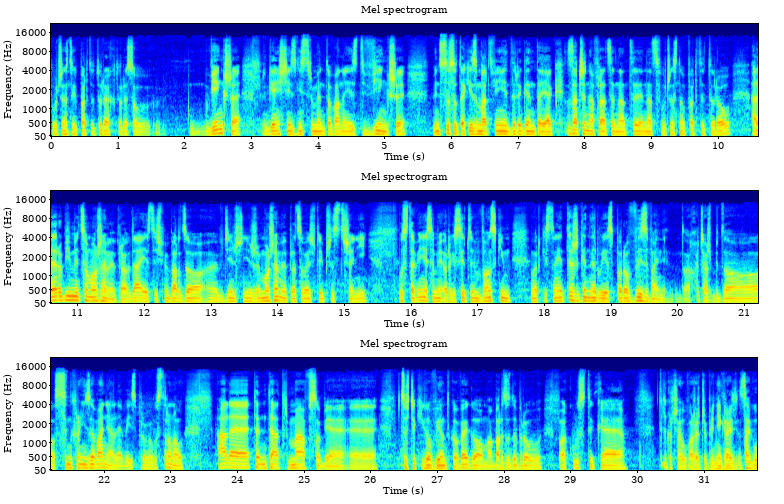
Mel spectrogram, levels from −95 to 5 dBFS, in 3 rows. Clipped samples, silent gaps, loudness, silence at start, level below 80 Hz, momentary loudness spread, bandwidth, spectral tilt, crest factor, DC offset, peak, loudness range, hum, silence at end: under 0.1%; none; -25 LUFS; 0 s; -56 dBFS; 9 LU; 15 kHz; -5 dB/octave; 16 dB; under 0.1%; -8 dBFS; 3 LU; none; 0 s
